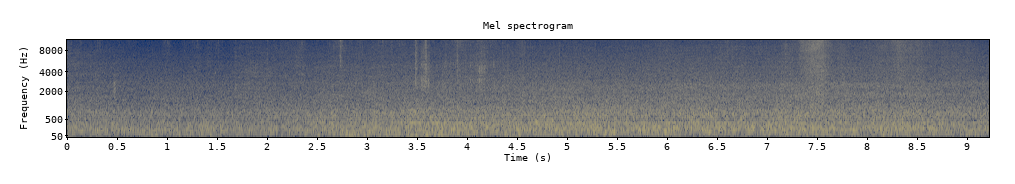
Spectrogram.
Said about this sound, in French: Le son de la mer, c'est un peu comme la neige.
